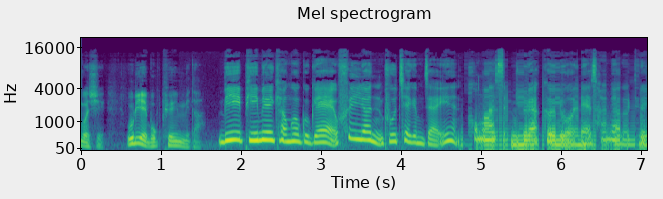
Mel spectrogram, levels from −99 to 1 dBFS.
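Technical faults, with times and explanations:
4.73 to 7.08 s, robotic sound from repeated short buffers: audio likely arrived too seldom, so a 7.5 ms chunk looped most of the time, imposing a rigid, metallic 133 Hz buzz on the speech.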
